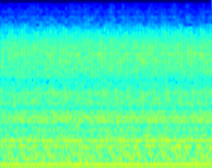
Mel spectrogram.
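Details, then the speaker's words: Citroen Saxo burning oil, idling with dipstick out: steady idle with a wet, bubbling gurgle underneath; owner suspects crankshaft slapping the oil but believes the level isn't overfull, cause not confirmed. "what is that gurgling sounds a little bit like crankshaft slapping the oil I'll double check the level again in a minute but I'm pretty sure it's not over full"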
